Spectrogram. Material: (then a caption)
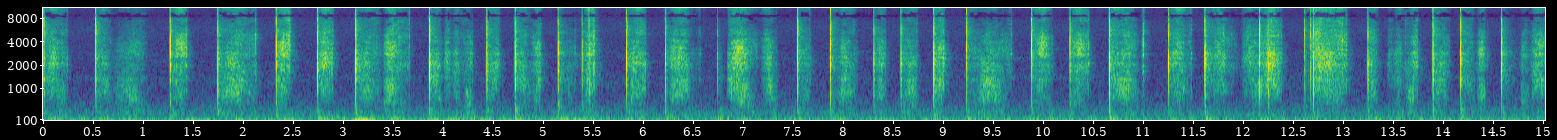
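Coated cardboard. Long nails trace and scratch over a thin, flat, glossy coated cardboard flash card showing a blue crayon, resting on a fabric cloth. Quiet, bright, dry scratching strokes repeat in a steady rhythm of short rasps with brief gaps between them.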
